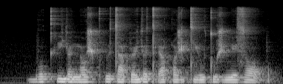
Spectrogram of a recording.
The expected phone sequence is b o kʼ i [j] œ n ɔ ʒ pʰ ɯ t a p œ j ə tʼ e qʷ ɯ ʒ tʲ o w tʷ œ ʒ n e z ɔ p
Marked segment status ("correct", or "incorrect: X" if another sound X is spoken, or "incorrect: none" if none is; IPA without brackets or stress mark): correct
